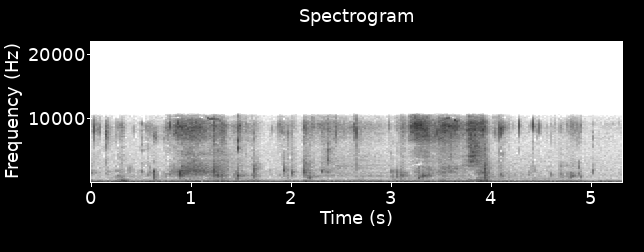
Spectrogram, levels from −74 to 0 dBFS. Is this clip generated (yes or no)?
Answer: no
